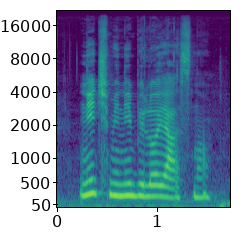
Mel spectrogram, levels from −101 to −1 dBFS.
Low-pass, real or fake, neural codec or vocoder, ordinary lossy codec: 19.8 kHz; real; none; none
